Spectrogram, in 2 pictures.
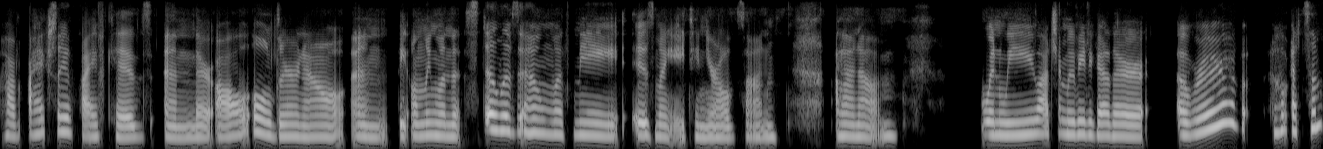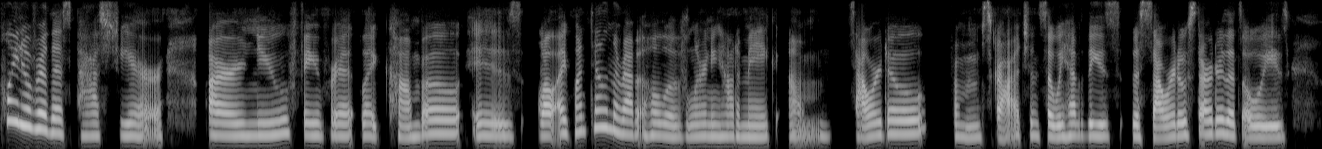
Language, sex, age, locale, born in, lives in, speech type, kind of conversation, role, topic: English, female, 50-54, en-US, United States, United States, conversation, unstructured, none, What are your must-have movie snacks, and what memories or rituals make them special?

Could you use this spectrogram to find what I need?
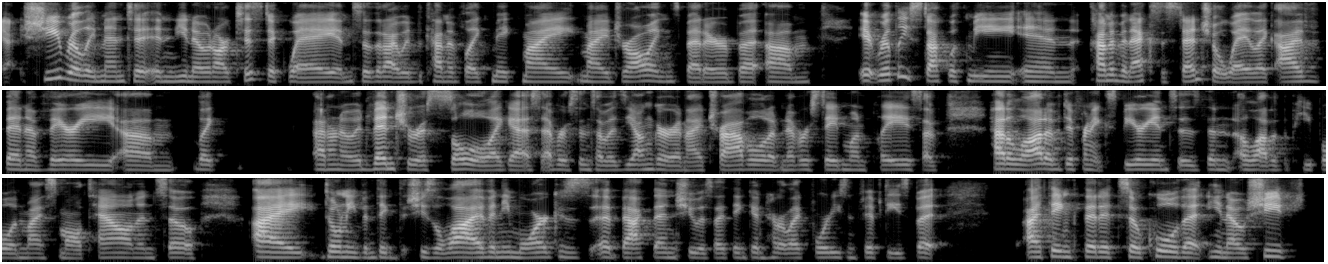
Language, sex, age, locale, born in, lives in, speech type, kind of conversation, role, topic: English, female, 40-44, en-US, United States, United States, conversation, unstructured, none, Which teacher has most shaped who you are today, and what moments made the difference?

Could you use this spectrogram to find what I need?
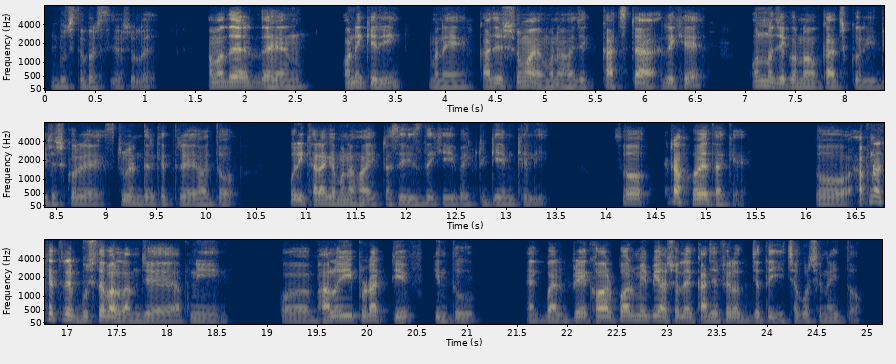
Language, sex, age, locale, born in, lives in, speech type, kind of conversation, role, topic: Bengali, male, 30-34, bn-BD, Bangladesh, Bangladesh, conversation, advice, advisor, মুড বা অনুপ্রেরণার ওঠানামা হলে আমি কীভাবে আমার অভ্যাস ধরে রাখতে পারি?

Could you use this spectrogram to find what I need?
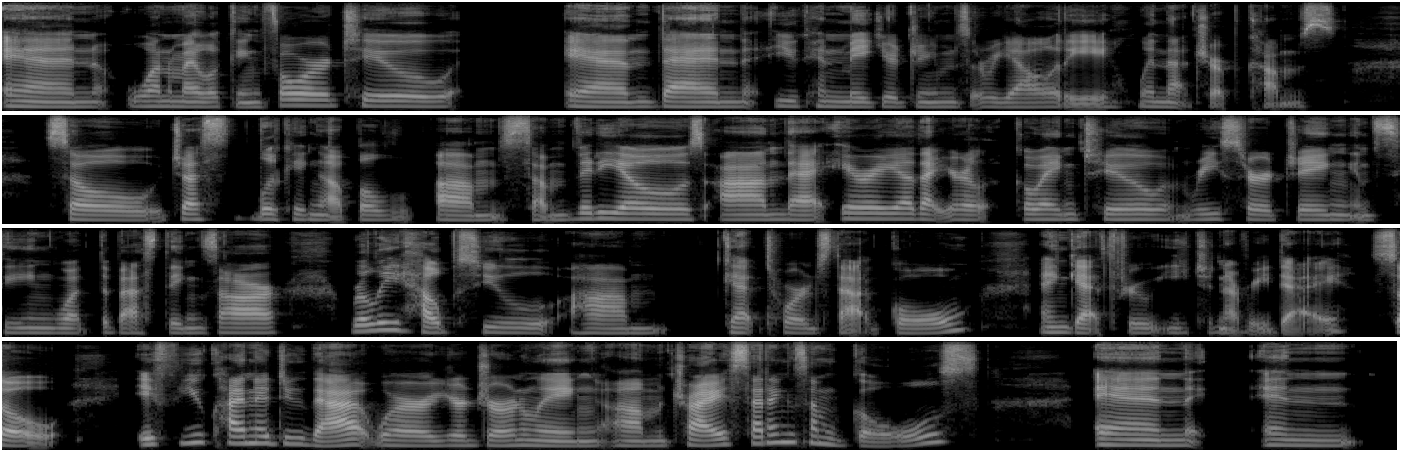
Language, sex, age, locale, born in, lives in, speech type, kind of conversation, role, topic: English, female, 40-44, en-US, United States, United States, conversation, unstructured, none, What small daily rituals can make your mornings better?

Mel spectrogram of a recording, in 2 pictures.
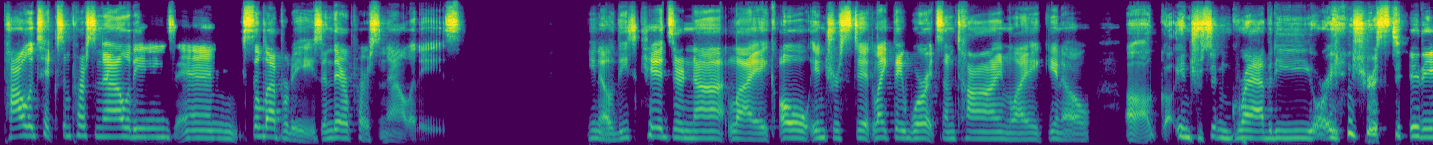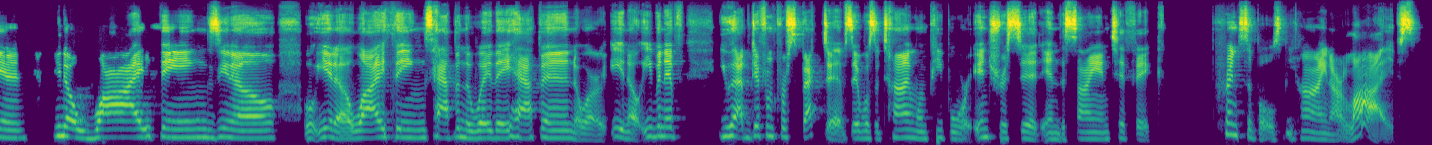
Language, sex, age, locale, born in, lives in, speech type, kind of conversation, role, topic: English, female, 50-54, en-US, United States, United States, conversation, unstructured, none, What role does religion play in people’s everyday lives today?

